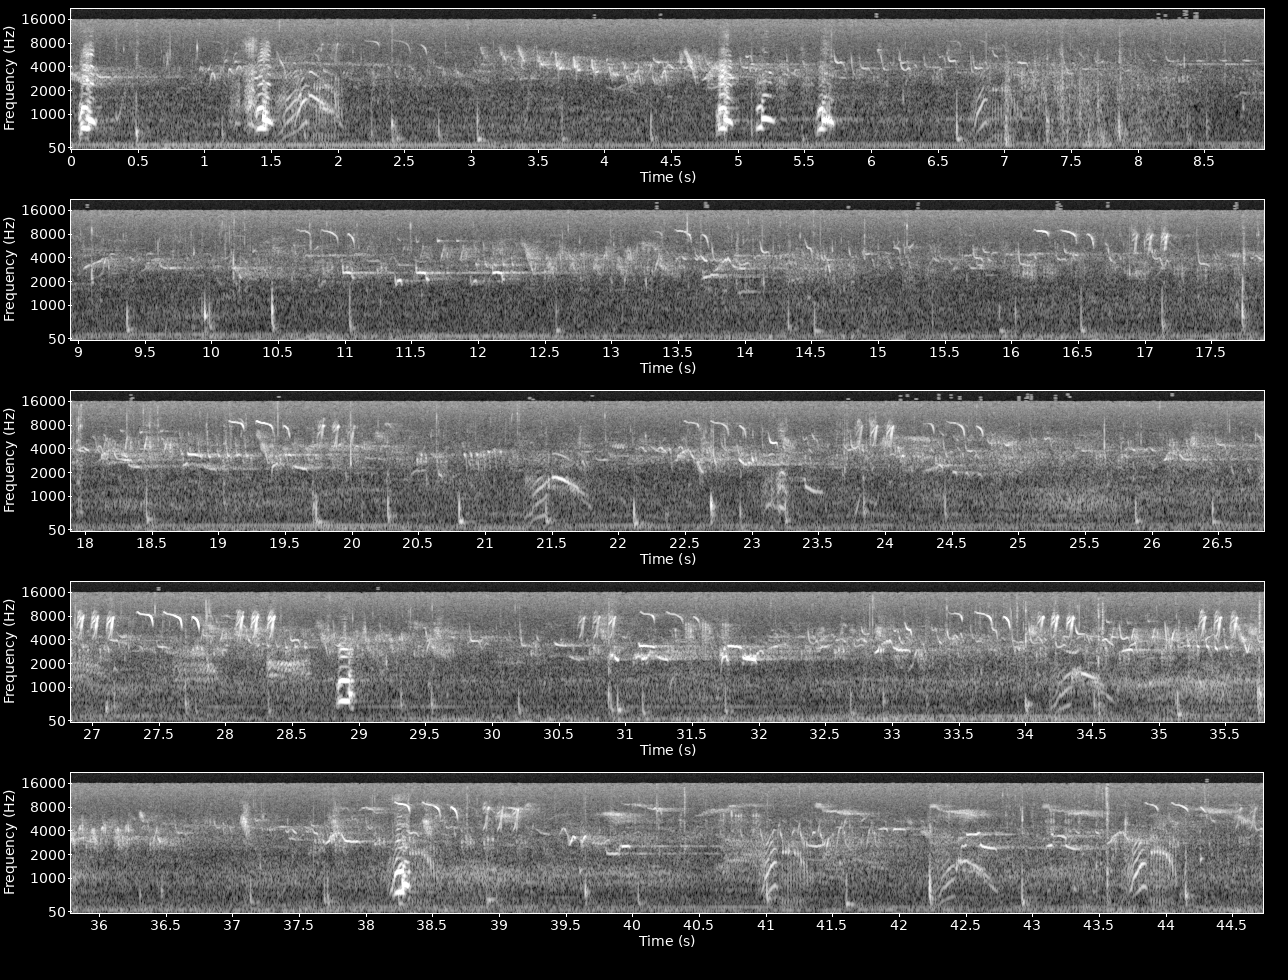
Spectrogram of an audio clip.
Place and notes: The water beating agants boat. Eistvere, Estonia.
boat, waves, swans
